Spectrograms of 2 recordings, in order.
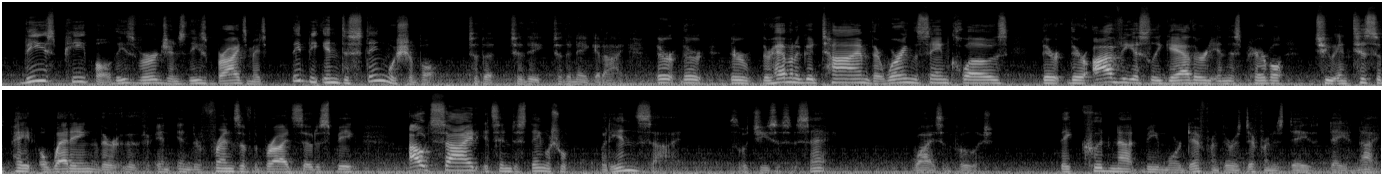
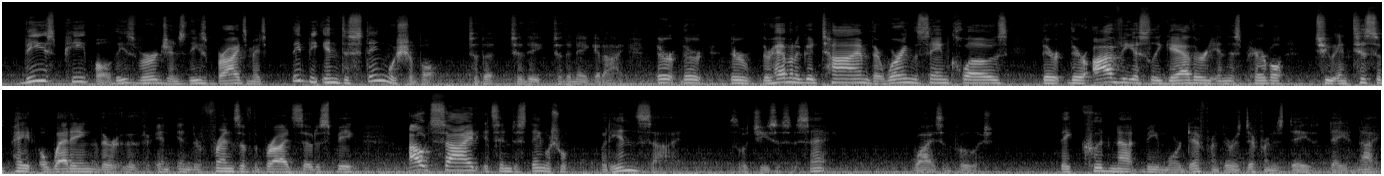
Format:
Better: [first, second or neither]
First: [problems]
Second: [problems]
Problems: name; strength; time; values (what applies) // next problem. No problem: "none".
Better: neither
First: low rumble; faint; throughout; 20 dB below the speech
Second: low rumble; faint; throughout; 20 dB below the speech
